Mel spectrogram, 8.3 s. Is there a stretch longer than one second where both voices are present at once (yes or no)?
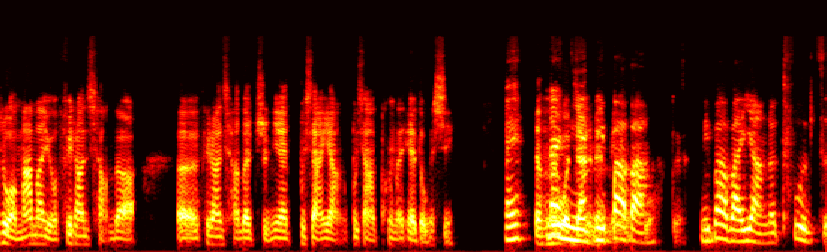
yes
